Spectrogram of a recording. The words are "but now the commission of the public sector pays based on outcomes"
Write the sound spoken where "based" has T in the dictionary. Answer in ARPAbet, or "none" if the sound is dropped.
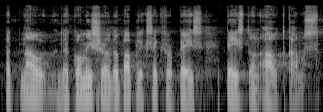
T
